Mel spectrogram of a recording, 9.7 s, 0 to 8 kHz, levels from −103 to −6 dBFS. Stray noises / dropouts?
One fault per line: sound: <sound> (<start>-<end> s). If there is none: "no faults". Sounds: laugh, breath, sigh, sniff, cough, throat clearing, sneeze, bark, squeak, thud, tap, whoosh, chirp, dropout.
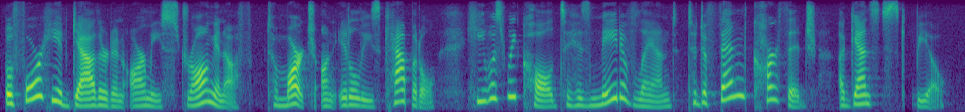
sound: dropout (9.0-9.1 s)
